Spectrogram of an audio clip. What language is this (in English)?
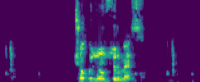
Turkish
